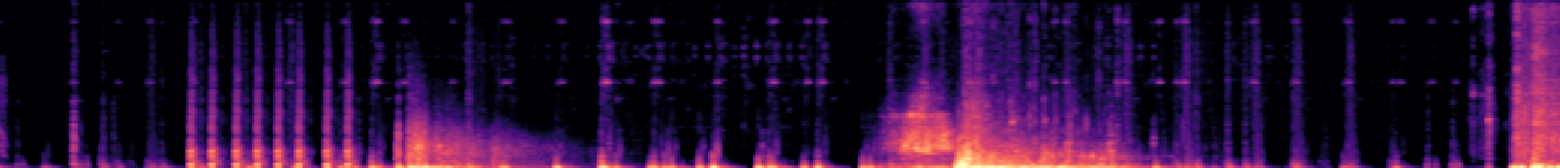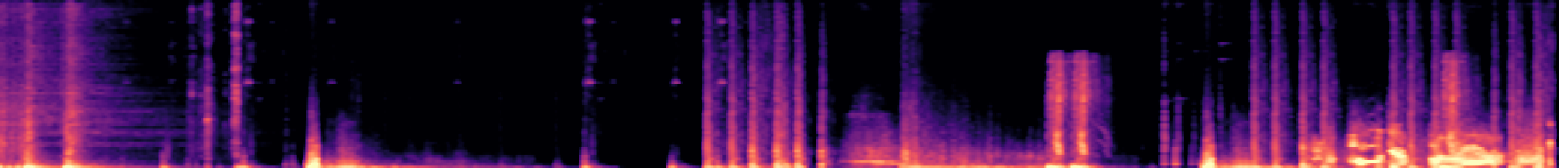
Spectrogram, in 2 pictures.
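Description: Gunfire in the video game ET: Legacy crackles in rapid bursts and scattered single shots, loud and near, with automatic fire, booms and game voice lines between volleys.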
